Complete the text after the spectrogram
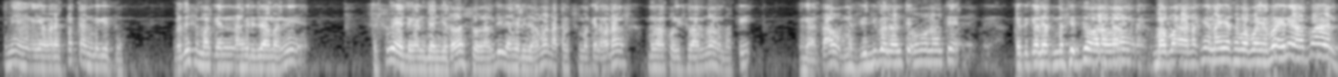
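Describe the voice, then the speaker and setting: Guy teaching islamic class, high voice, chatty with lots of questions, muffled old recording. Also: racing, bright, forceful tone. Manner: conversational, rhetorical questions and tag questions. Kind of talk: informal religious lecture, reading and explaining a classical Arabic text. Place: religious study gathering.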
